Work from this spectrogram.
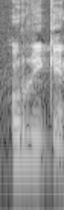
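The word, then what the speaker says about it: hurricane: हुर तो ठीक है। रे नहीं होगा। री होगा। हुर रीकेन होगा। ठीक है? रे नहीं बोलते हैं हम लोग। सभ्य आदमी री बोलते हैं।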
